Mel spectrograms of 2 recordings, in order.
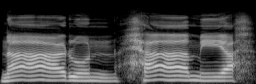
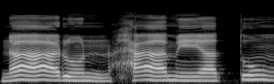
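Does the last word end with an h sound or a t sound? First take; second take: h sound; t sound. First: The last word ends with a stopped h sound. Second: The last word ends with a t sound and vowel. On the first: The reader stops at this word. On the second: The reading continues into the next word.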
